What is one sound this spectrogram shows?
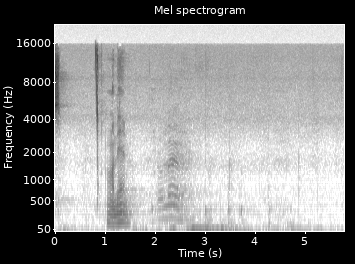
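An elderly man speaks into a microphone in a large echoing hall.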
